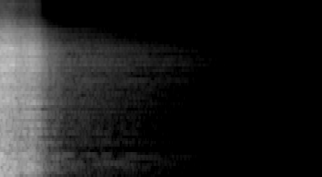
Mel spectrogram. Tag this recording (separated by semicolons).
industrial; beat; drum-hit; short; processed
